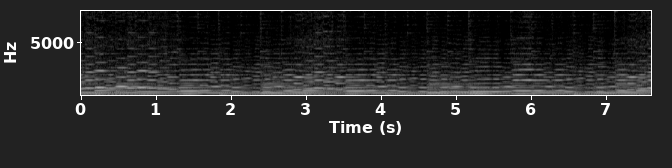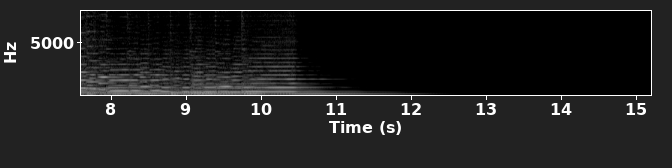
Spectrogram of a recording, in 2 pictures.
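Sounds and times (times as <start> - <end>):
flute and harp duet playing a reel: 0.0 - 11.0.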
